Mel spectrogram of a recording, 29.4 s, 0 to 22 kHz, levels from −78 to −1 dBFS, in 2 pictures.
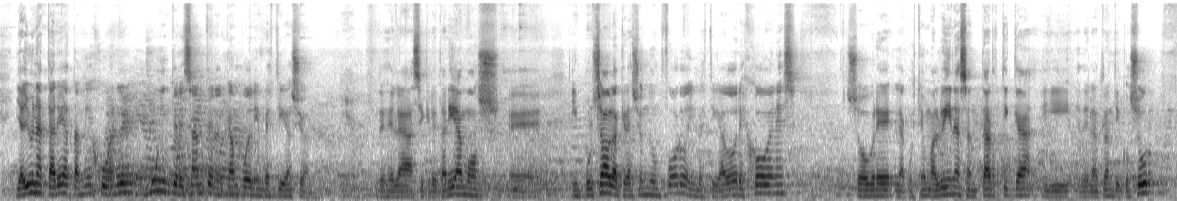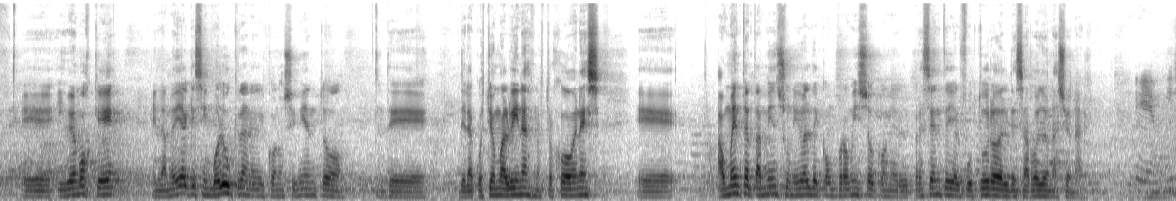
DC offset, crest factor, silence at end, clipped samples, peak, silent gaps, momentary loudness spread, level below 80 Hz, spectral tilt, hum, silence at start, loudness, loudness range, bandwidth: under 0.1%; 18 dB; 0 s; under 0.1%; 0 dBFS; none; 16 LU; -46 dBFS; -4.5 dB/octave; none; 0 s; -17 LUFS; 3 LU; over 20 kHz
